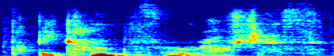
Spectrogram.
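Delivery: usual speaking voice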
